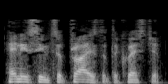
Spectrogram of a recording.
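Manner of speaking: ordinary delivery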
